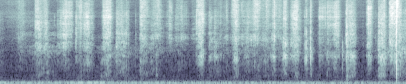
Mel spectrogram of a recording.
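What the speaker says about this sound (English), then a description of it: "So I am going to just cut myself" Scissors cut a small piece off a roll of dusty blue and cinnamon planner material, giving a run of faint, close snipping and rubbing strokes over a low hum.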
